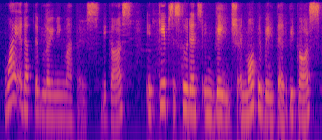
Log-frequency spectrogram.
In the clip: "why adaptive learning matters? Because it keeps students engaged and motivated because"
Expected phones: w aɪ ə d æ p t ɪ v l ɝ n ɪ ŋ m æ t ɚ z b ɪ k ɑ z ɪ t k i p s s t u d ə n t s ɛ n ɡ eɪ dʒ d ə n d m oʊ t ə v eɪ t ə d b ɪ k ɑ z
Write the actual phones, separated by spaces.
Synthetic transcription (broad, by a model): w aɪ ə d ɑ p t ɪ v l ɝ n ɪ ŋ m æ t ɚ s b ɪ k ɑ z ɪ t k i p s s t u d ə n t s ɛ n ɡ eɪ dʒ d ə n d m oʊ t ə v eɪ t ə d b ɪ k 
